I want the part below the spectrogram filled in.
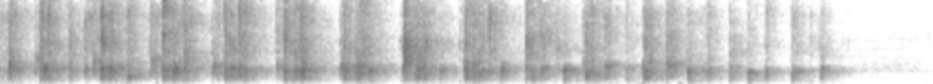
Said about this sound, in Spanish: ¿Alguien le puede dar un aplauso al Señor? Somebody that has faith.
